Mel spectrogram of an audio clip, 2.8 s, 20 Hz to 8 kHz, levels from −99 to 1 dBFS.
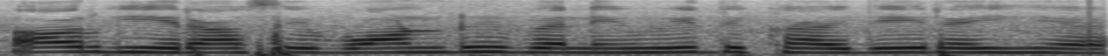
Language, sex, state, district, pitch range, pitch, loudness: Hindi, female, Uttar Pradesh, Deoria, 225-245 Hz, 230 Hz, -10 LUFS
